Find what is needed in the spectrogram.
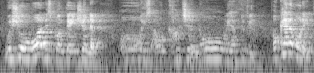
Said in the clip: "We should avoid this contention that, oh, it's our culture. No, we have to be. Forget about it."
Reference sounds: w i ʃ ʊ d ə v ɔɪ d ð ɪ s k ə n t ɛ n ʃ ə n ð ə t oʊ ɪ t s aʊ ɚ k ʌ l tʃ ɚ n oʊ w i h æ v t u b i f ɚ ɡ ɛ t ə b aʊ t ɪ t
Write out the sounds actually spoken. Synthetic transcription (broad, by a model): w i ʃ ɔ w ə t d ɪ s k ə n t ɛ n ʃ ə n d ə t oʊ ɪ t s aʊ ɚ k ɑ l tʃ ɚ n oʊ w i h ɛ f t u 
